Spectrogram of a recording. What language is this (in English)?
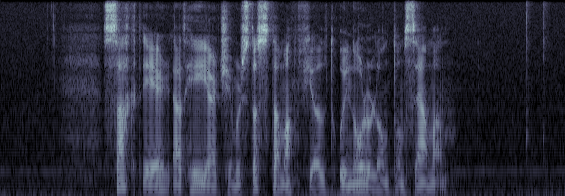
Faroese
